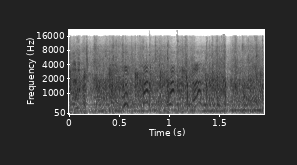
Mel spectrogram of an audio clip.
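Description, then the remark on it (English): An audience breaks into light applause, a steady patter of many hands clapping at once that holds an even level throughout, with no voices over it. “Light clap from the audience goes up.”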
